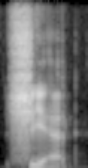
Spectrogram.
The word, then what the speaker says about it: Chiat: The night's only damper came from the MC, who repeatedly mispronounced Chiat's name. It's Chiat. Oh, Chiat.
